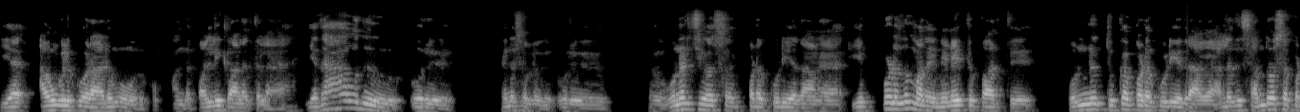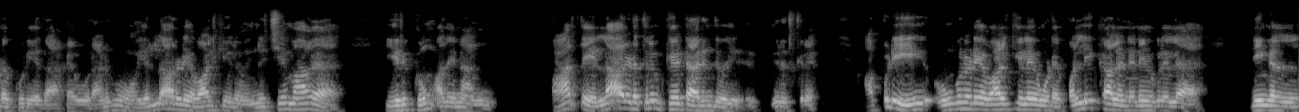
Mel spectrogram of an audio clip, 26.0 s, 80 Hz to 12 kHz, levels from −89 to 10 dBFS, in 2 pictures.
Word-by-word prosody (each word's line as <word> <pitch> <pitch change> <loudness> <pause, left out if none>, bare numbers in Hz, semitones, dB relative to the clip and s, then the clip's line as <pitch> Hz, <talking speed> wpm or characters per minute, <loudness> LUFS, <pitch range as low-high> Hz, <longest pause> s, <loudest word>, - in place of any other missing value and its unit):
எ - - +5 0.3
அவுங்களுக்கு 145 0 +2
ஒரு 120 - +4
அனுபவம் 125 -2 -3
இருக்கும். - - -17 0.2
அந்த 105 0 -10
பள்ளி 135 +5 +2
காலத்தில, 115 -2 -3 0.5
ஏதாவது 185 +1 -3 0.5
ஒரு - - -1 0.7
என்ன - - -4
சொல்றது? - - -7
ஒரு 110 - -3 0.7
ஒரு 110 - -11
உணர்ச்சிவசப்படக்கூடியதாக, 125 -8 -2 0.4
எப்பொழுதும் 180 +8 -1
அதை 135 -2 0
நினைத்து 145 +2 +3
பார்த்து, 120 -2 -1 0.6
ஒண்ணு 160 +4 +3 0.2
துக்கப்படக்கூடியதாக, 135 -7 0
அல்லது 130 +2 -3
சந்தோஷப்பட 155 -1 +1
கூடியதாக 110 -3 -4 0.2
ஒரு 105 - -4
அனுபவம் 120 -4 -5
எல்லாருடைய 165 -5 +3
வாழ்க்கையிலும் 130 -5 -3
நிச்சயமாக 170 +7 0 0.9
இருக்கும். 160 +1 +1
அதை 130 -1 -2
நான் 110 -1 -5 0.8
பார்த்த - - -1
எல்லார் 205 0 +5
இடத்திலும், 195 +2 0
கேட்டு 175 0 +3
அறிந்து 140 0 0
வருகிறே 115 -1 -3 0.3
இருக்கிறேன். 475 +2 -6 0.5
அப்பிடி 440 -4 +3 0.4
உங்களுடைய 180 0 +3
வாழ்க்கையில, 165 0 +5
உங்களுடைய 140 -4 +3
பள்ளி 405 +3 +2
கால 160 -3 +6
நினைவுகளில, 135 -1 0 0.8
நீங்கள் 145 -2 +6
145 Hz, 110 wpm, -25 LUFS, 125-170 Hz, 0.9 s, கால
